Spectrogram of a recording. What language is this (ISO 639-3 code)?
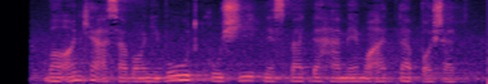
fas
